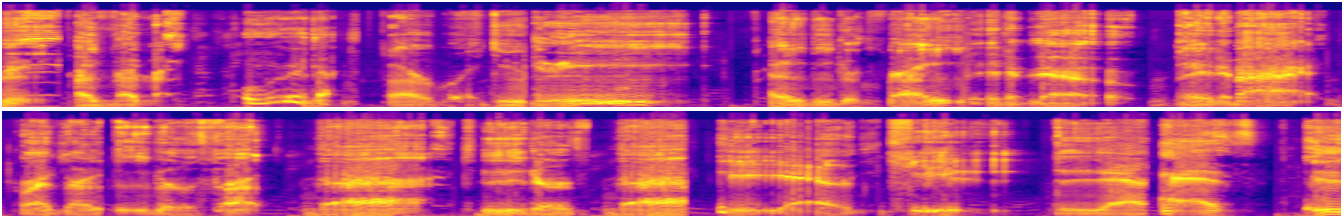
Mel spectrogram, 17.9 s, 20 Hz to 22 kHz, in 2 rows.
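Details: A woman, on a dare, burps after drinking 2.5 cans of soda, giving a long run of loud, drawn-out, gurgling burps one after another with brief pauses between them.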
